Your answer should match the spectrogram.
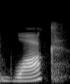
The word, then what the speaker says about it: walk: to notice here is that walk as in walk sounds exactly the same as wok the bowl so i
